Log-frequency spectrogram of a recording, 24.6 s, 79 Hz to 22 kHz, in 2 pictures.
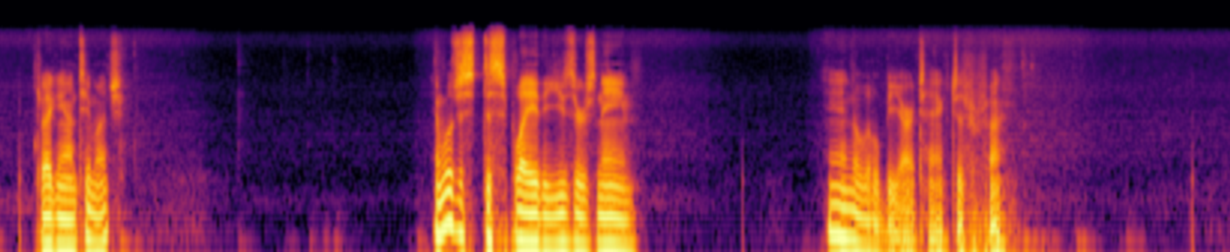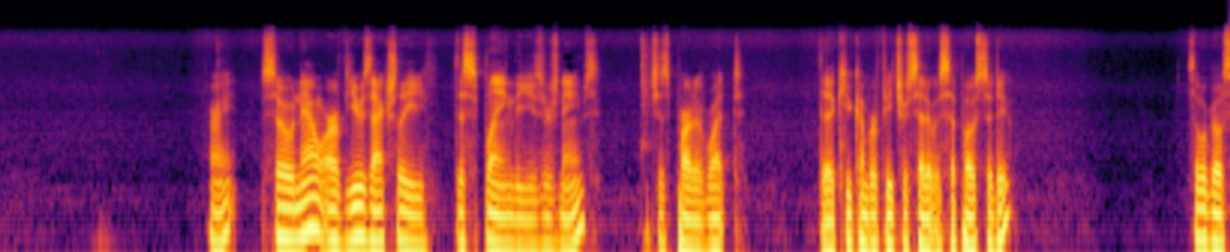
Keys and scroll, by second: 4.9 super+s, 9.4 shift+,, 10.9 shift+., 11.3 super+s, 13.3 super+Tab.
